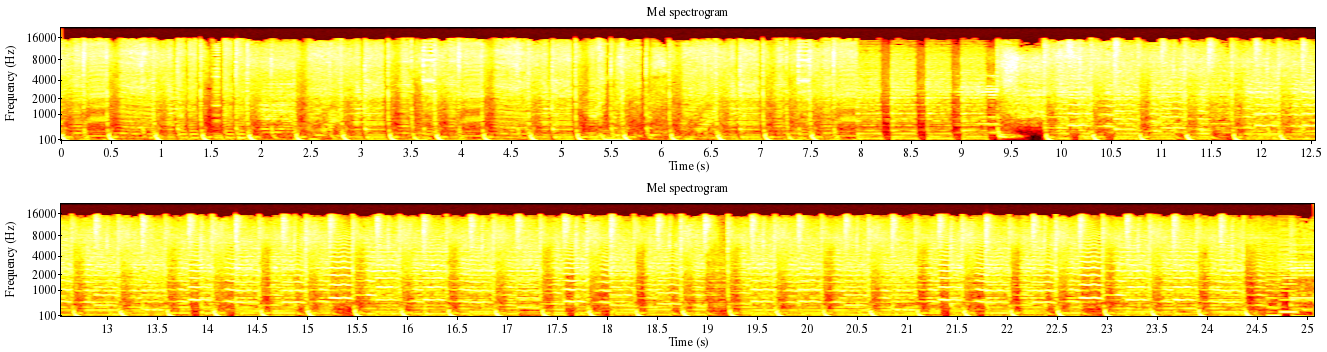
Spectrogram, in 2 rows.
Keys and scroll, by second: 13.7 s, 14.2 s, 14.7 s.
